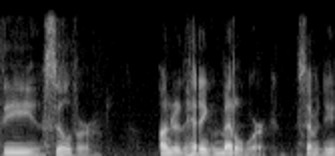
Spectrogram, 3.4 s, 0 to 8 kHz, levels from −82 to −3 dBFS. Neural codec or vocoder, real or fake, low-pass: none; real; 7.2 kHz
